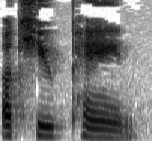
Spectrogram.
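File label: "acute pain", English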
